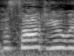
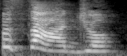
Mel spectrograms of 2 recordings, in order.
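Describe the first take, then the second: First: It is pronounced with an anglicized sound. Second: It is pronounced with an Italian sound.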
